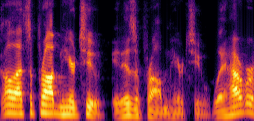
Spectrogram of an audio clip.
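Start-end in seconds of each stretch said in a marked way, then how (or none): 0.0-1.0 higher, louder mock protest; imagined objection. Voicing viewers who say it happens here, protesting. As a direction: pitch it up as someone else's objection. Voices a listener's likely objection.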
